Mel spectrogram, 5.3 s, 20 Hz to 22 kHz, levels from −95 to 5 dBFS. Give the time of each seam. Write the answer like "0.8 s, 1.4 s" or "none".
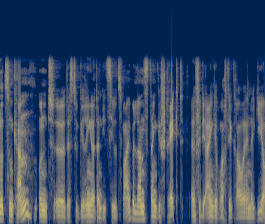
3.7 s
